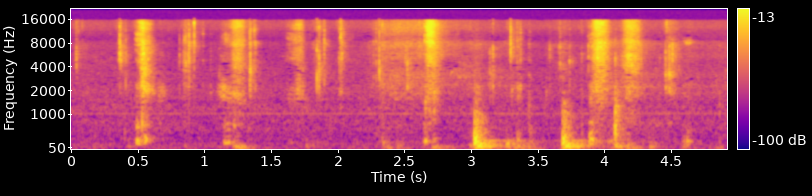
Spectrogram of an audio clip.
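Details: Indoors at 10:32 on 29 December 2019, a litter of three-week-old Llewellin Setter pups wrestle and paw at each other; two short harmonic growly yelps stand out over scuffling, clicks and bedding rustle.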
